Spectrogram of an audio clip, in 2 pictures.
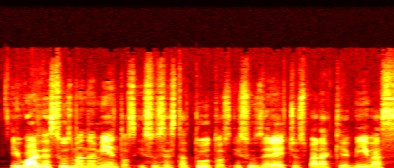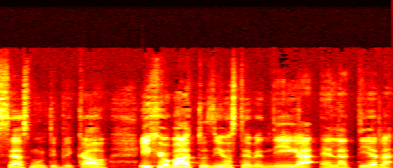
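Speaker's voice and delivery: loud, emphatic reading of the verse, slowing at the close; scripture reading. Acted. Preacher reading God's command to viewers, loud proclamation.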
